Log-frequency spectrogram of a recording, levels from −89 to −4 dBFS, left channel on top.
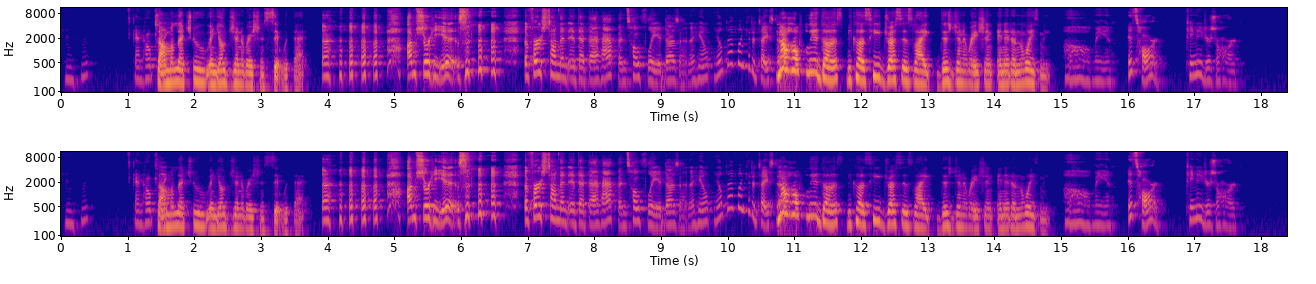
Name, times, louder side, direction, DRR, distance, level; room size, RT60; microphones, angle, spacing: voice 1, 0.1-0.4 1.1-1.6 3.9-10.9 15.1-16.5 16.9-17.6, equal, ahead, 0.8 m, -36 dB
voice 2, 1.4-3.6 10.7-14.8, left 6 dB, 85° left, 0.4 m, -30 dB
12.5 x 9.6 x 3.0 m
head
